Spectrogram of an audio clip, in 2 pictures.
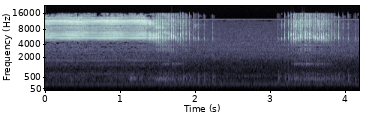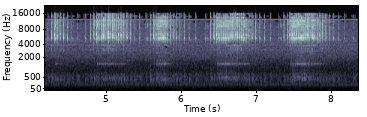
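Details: Loud laptop fan before bearing repair: high, raspy whirring swelling and fading about once a second with creaky chatter; worn fan bearings suspected, not confirmed.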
